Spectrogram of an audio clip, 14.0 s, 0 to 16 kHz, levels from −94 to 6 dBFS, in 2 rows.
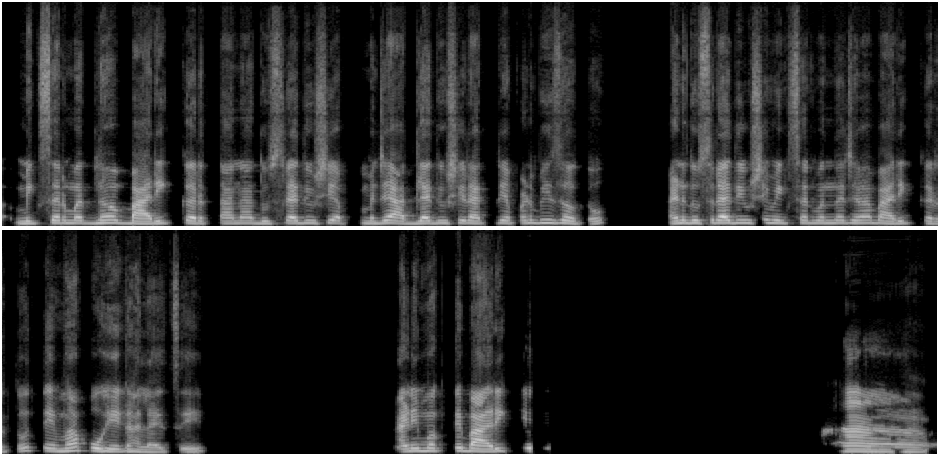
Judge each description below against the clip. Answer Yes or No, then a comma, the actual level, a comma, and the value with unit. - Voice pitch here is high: Yes, high, 210 Hz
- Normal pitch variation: No, narrow, 2.2 semitones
